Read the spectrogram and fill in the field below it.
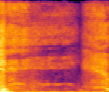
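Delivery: high shrieking laugh; screaming laugh. Real, not acted. Fan shrieks a laugh over the playoffs win, high. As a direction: shriek a laugh in pure joy.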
